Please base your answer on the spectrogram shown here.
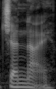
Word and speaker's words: Chennai: How do I pronounce the city that you're from? I'm from Chennai.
